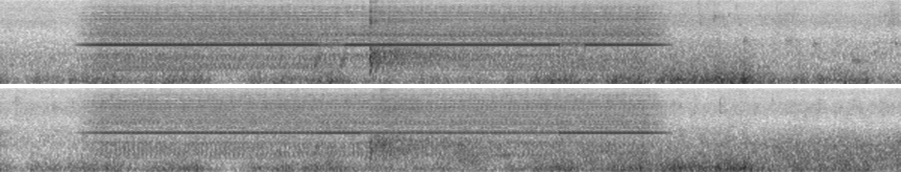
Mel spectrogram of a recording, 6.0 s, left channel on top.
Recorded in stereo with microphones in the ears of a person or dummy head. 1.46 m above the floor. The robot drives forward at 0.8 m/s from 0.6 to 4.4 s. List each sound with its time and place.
2.5 s a clap: 65° left (ahead or behind), 6 m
